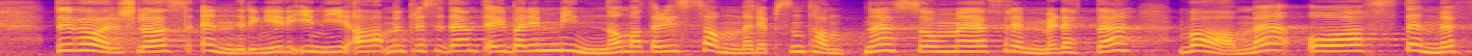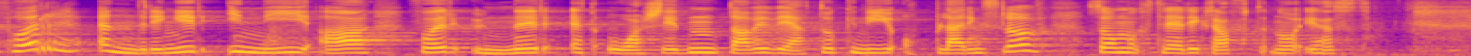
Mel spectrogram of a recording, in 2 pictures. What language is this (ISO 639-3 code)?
nor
